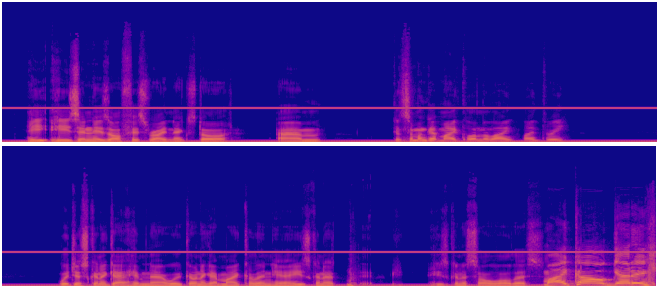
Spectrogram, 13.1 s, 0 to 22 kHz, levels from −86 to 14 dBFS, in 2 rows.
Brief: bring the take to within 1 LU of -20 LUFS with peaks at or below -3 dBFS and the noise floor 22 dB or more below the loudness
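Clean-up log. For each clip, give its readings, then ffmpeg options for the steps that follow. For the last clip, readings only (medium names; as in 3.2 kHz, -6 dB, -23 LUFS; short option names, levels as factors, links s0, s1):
hum 60 Hz; highest harmonic 300 Hz; hum level -35 dBFS; steady tone 5.4 kHz; tone level -38 dBFS; loudness -26.0 LUFS; peak level -7.0 dBFS; loudness target -20.0 LUFS
-> -af "bandreject=f=60:t=h:w=4,bandreject=f=120:t=h:w=4,bandreject=f=180:t=h:w=4,bandreject=f=240:t=h:w=4,bandreject=f=300:t=h:w=4"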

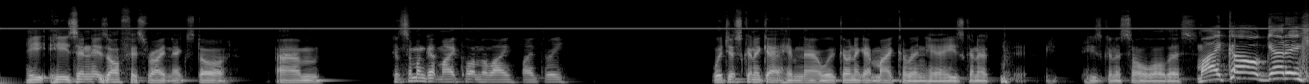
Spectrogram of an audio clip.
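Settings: hum not found; steady tone 5.4 kHz; tone level -38 dBFS
-> -af "bandreject=f=5400:w=30"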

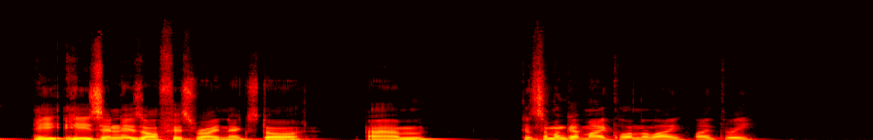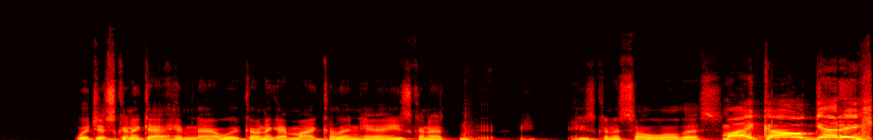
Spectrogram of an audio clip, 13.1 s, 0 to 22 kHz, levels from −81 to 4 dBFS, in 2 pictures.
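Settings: steady tone not found; loudness -25.5 LUFS; peak level -7.0 dBFS; loudness target -20.0 LUFS
-> -af "volume=1.88,alimiter=limit=0.708:level=0:latency=1"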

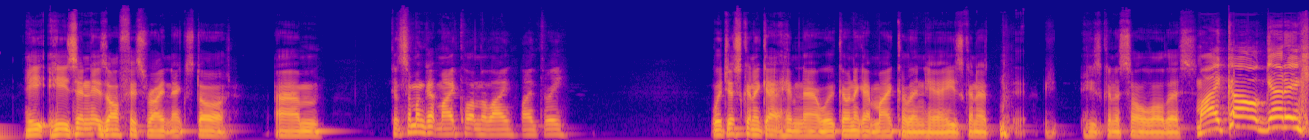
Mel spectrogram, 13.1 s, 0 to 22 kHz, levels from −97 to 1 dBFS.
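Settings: loudness -20.0 LUFS; peak level -3.0 dBFS; noise floor -70 dBFS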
